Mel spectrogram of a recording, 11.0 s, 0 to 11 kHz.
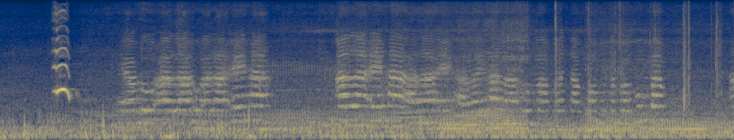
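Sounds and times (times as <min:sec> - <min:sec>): low steady rumble: 0:00.0 - 0:11.0
women chanting in unison: 0:01.8 - 0:04.1.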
